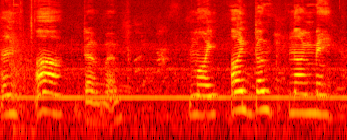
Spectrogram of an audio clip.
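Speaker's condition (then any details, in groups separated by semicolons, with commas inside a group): Cerebral palsy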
